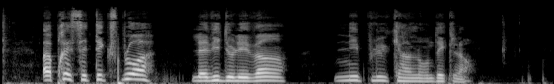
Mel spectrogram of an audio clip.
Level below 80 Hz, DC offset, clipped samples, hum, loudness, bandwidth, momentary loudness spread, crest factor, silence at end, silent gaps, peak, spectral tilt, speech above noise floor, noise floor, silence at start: -34 dBFS; under 0.1%; under 0.1%; none; -16 LUFS; 15 kHz; 12 LU; 16 dB; 0.7 s; none; -2 dBFS; -5.5 dB/octave; 33 dB; -48 dBFS; 0.05 s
